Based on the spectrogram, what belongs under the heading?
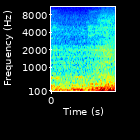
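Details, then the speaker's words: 2014 Hyundai Santa Fe with push start, after a no-crank, no-start repair: the engine catches and settles into a steady, even low rumble that builds slightly with no stumble or knock, and there is no check-engine light; a clean start. "Um-start na po siya then wala po siyang check engine."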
